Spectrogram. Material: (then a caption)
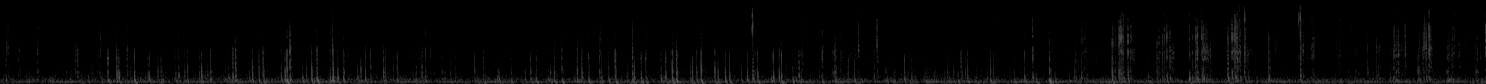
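Rubber. Long acrylic nails rapidly tap and scratch the solid black rubber sole of a slide sandal with a circular tread. The result is a dense, steady stream of quick, bright clicks and scratchy rasps, with sharper taps standing out now and then over a faint constant low hum.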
